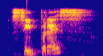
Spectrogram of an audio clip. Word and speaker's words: ciprés: Ciprés, aguda, porque tiene la mayor fuerza de voz en pres.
